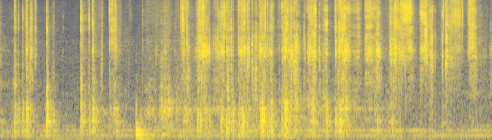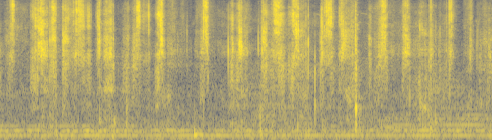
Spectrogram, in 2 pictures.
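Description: Long red-painted nails tap and scratch along the ribbed grip of a handheld black matte flashlight, made of plastic or coated metal, with a hollow body and lying on a wooden table. Quick, bright, crisp taps and raspy scrapes come in uneven bursts with almost no low end. Each tap dies away almost instantly.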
